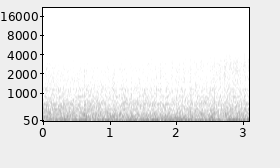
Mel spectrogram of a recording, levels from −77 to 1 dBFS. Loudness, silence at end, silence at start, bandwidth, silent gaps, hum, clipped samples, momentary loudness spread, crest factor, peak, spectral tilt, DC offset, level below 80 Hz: -55 LUFS; 0 s; 0 s; 12.5 kHz; none; none; under 0.1%; 1 LU; 12 dB; -40 dBFS; -6.5 dB/octave; under 0.1%; -54 dBFS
